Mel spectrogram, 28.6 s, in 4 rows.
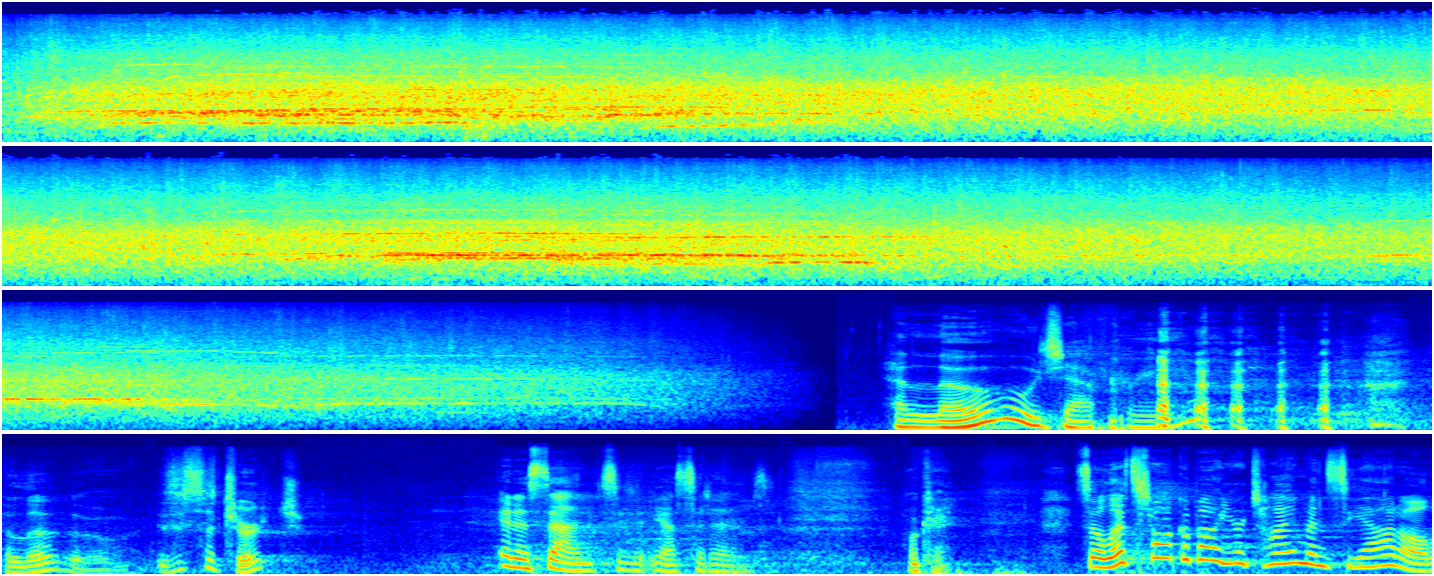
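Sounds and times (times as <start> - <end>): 
Seattle audience applauding to welcome a guest on stage: 0.0 - 18.3
speech: 19.5 - 23.1, 23.9 - 28.5
laughter: 19.9 - 21.3.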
